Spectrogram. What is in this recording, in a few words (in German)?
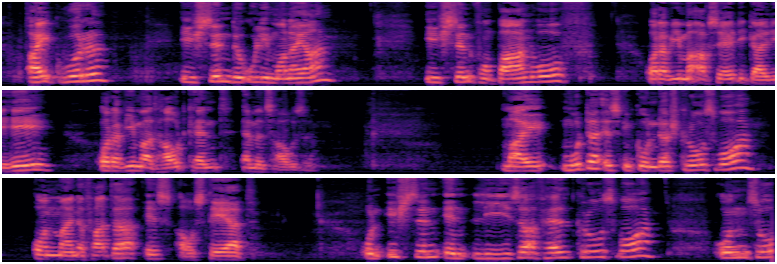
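vorstellung, O-Ton Hunsrück; Emmelshausen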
